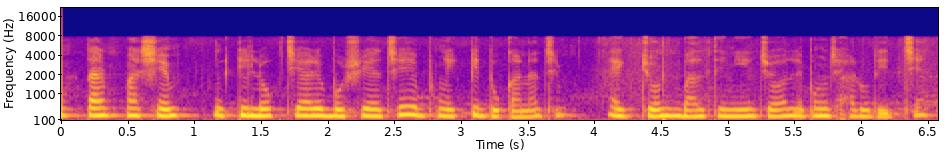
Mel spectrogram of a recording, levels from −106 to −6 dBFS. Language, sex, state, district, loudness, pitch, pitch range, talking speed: Bengali, female, West Bengal, Cooch Behar, -16 LUFS, 240 Hz, 230-255 Hz, 165 wpm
